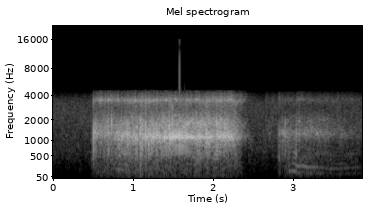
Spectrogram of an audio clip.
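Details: Adult woman snoring: one long, loud, harsh rasping snore, then a shorter, softer one after a brief pause.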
